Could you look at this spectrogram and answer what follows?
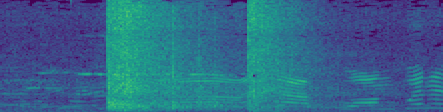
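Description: Firecrackers go off at a Ganesh immersion celebration: two loud, sharp crackling bursts, the first longer, with festive background noise around them.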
